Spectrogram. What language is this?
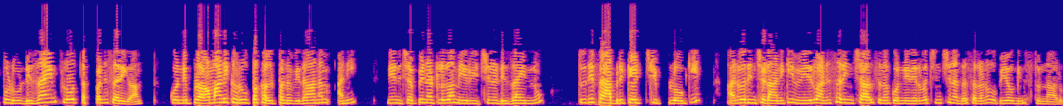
Telugu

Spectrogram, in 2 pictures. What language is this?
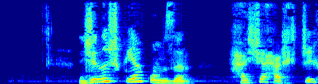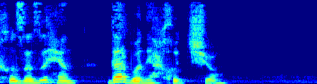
Abkhazian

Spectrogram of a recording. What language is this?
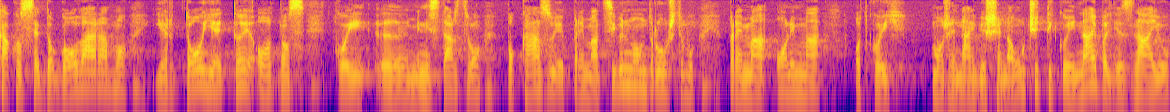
Croatian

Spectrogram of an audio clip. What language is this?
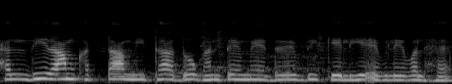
Urdu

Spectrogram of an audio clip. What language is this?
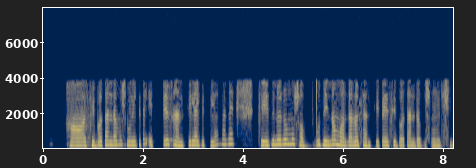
Odia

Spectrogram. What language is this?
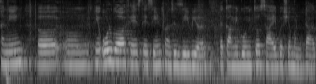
Konkani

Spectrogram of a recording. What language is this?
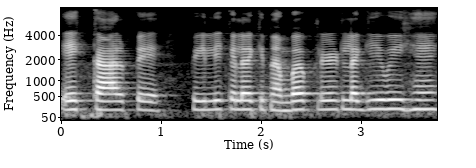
Hindi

